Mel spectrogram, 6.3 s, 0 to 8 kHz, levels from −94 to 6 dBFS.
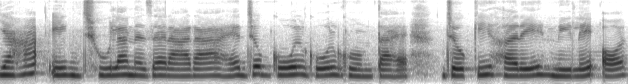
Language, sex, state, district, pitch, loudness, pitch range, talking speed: Hindi, female, Jharkhand, Jamtara, 215 Hz, -19 LUFS, 205-230 Hz, 160 wpm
